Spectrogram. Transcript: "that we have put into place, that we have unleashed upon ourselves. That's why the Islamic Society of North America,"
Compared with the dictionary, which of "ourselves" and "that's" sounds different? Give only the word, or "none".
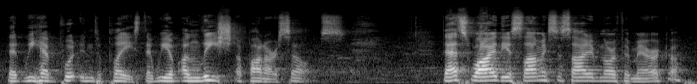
none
